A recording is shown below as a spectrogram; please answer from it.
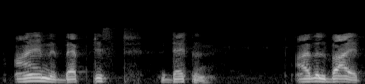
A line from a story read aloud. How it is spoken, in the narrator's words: replied the other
